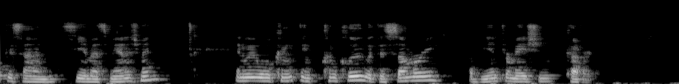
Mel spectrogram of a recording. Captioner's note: click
